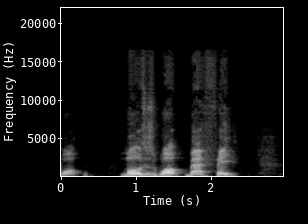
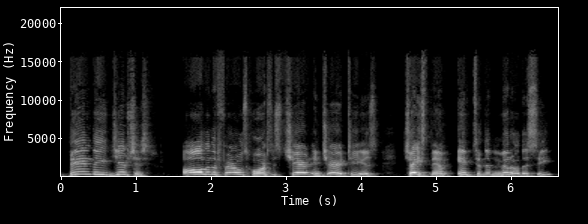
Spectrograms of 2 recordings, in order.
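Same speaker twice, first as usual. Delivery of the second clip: measured, slightly raised reading voice; scripture reading; 5 semitones higher than usual. Acted. Pastor reading Exodus to the congregation, measured reading voice. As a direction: read the Bible passage out steadily.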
